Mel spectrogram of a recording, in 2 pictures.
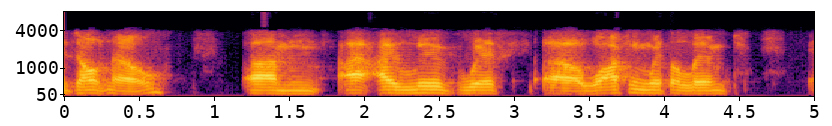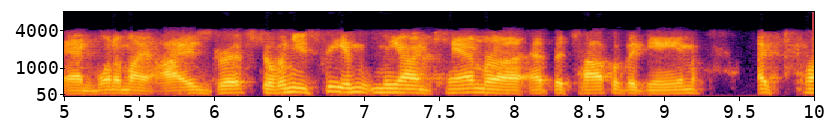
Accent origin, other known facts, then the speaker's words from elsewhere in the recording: Midwest, United States; growing up in the Midwest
